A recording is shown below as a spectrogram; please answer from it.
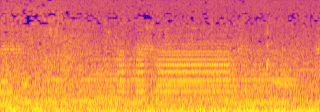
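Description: A faint, steady pitched tone over low background noise, starting about a second and a half in and held for about two seconds.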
